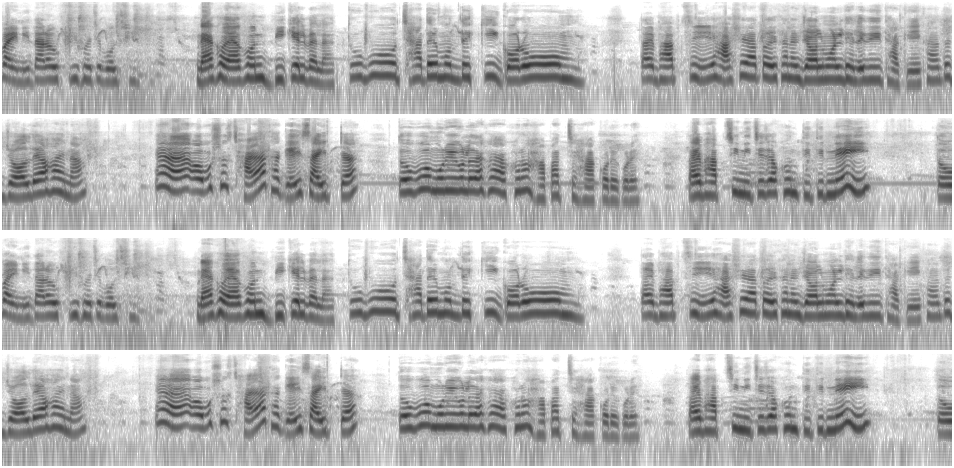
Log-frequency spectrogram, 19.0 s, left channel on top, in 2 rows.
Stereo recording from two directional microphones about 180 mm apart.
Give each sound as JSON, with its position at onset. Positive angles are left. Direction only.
{"t": 0.0, "sound": "speech", "side_deg": -10}
{"t": 0.5, "sound": "a woman's voice", "side_deg": 5}
{"t": 1.9, "sound": "a woman's voice", "side_deg": -5}
{"t": 6.4, "sound": "a woman's voice", "side_deg": -15}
